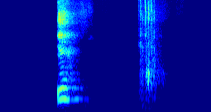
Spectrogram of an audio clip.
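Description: A woman's voice saying a single short letter sound, the short 'i' of a phonogram flash card. About a second later comes one brief, faint noise.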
